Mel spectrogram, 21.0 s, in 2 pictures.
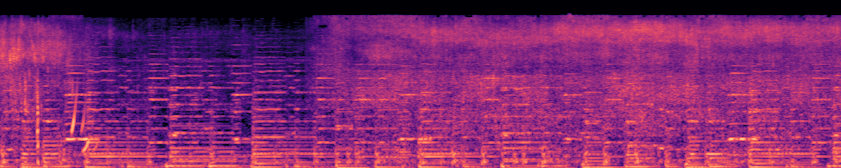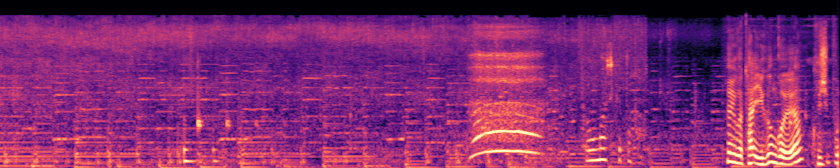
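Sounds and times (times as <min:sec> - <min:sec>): food sizzling in a pan: 0:00.0 - 0:01.7, 0:03.8 - 0:21.0
background music with beat: 0:00.0 - 0:06.5, 0:07.1 - 0:18.1.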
